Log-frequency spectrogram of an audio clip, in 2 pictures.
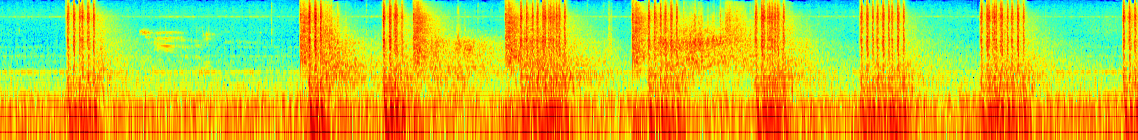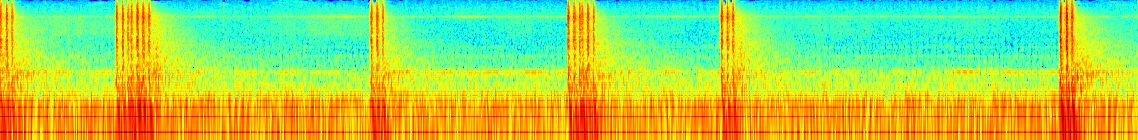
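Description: An aircraft makes an attack run with guns and rockets in a video game, heavy booming bursts and thumps firing in uneven repeated volleys over a constant low engine drone, with voices talking in between.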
